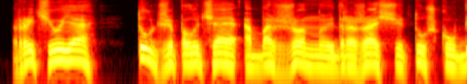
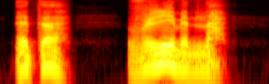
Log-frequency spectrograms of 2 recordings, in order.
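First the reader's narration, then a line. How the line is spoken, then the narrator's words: Hoarse, badly hurt. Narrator (Russian): хриплю окровавленный вдрызг я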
